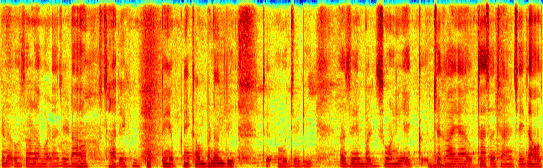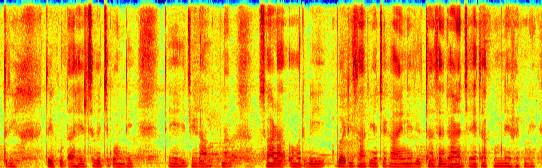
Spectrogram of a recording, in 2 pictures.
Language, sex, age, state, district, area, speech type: Dogri, male, 18-30, Jammu and Kashmir, Udhampur, urban, spontaneous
